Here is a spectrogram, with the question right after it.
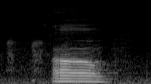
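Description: Saint, a six-month-old dog, gives one short, clear panting whine, close and brief, among faint surrounding talk.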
